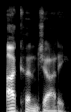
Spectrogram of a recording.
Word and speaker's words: Akhenaten: There's even that alternative pronunciation proposed, Akhenjati.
